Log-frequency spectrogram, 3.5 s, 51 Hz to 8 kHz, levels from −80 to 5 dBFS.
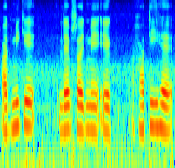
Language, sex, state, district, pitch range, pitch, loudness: Hindi, male, Assam, Sonitpur, 155-175 Hz, 165 Hz, -16 LUFS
